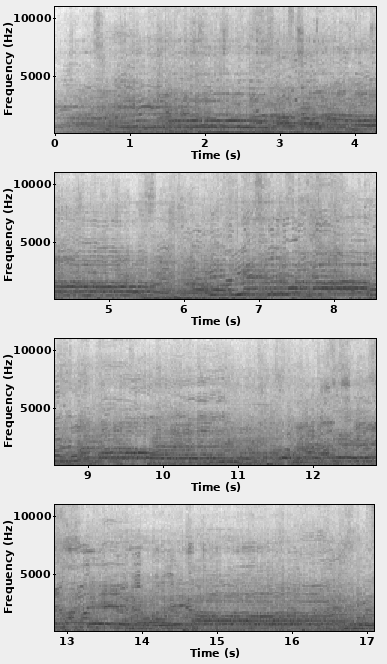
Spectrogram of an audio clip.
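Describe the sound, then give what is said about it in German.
A protest march crowd in Cologne sings the church hymn Von guten Mächten, with words by Dietrich Bonhoeffer. Many voices sing together in a slow, wavering melody over loud background noise and a low, pulsing drone. “Und so klingt in Köln das tatsächlich so. Es ist laut im Hintergrund, aber wahrscheinlich werden Sie es erkennen. Es ist ein Kirchenlied von guten Mächten.”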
